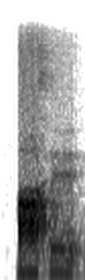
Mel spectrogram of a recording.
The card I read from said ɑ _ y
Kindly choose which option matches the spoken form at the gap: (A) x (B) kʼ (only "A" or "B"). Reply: A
